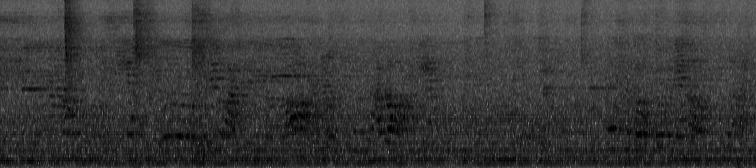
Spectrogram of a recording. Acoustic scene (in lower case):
cafe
